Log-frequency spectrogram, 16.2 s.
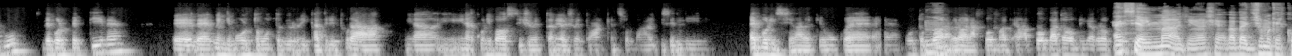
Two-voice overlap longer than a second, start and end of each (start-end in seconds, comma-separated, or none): none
